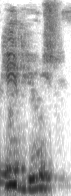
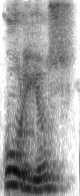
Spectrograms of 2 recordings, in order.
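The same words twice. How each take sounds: First: "Kyrios" with a clear k and an "ee" sound, KEE-ryus. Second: "Curios" with an "oo" sound, KOO-ryos. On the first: Teacher gives class the Greek form: "Kyrios" as KEE-ryus. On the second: Teacher gives class the variant: "Curios" as KOO-ryos. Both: Shown as a demonstration. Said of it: "Otros dicen Curios".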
